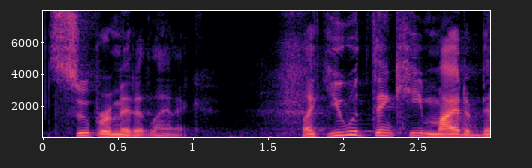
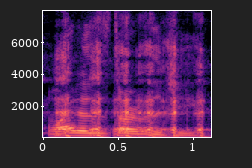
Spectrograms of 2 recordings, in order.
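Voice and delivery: laughing; 3 semitones higher, 6 dB louder than usual. Real, not acted. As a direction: laugh as you insist. Laughing while arguing spelling.

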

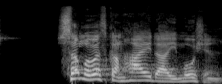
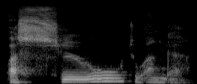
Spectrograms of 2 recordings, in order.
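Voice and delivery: slow, soft emphasis; 7 semitones lower, 9 dB quieter, much slower than usual. Shown as a demonstration. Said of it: "stressing scripture phrase".

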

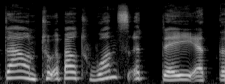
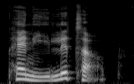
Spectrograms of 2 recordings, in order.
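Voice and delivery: ordinary delivery

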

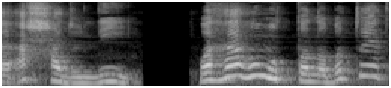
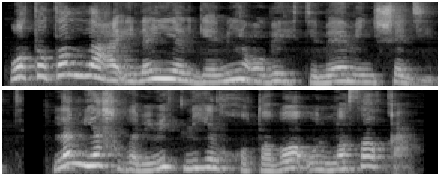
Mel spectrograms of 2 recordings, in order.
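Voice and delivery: ordinary delivery, nothing marked

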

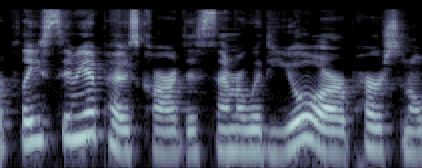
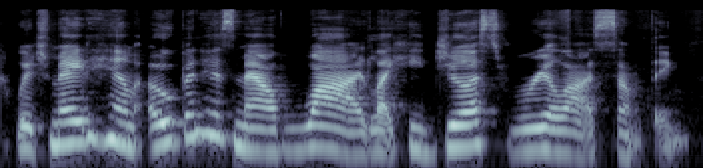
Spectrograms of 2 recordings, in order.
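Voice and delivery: usual speaking voice

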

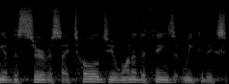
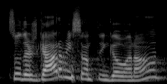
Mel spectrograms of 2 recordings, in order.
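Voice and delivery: loud, high, muddled mock-Irish lilt; half-Irish accent; 12 semitones higher, 14 dB louder than usual. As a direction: exclaim it in a dubious Irish accent. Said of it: "imagining somebody with half an Irish accent".

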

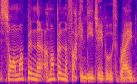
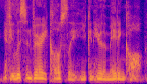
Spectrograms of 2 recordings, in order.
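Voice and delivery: hushed, softer mock wildlife narrator; mock nature documentary whisper; 8 semitones lower, 4 dB quieter than usual. DJ on the microphone mocking the bird-call guy, in a hushed nature-documentary whisper. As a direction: whisper it like you're stalking a rare bird.

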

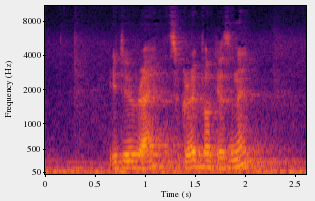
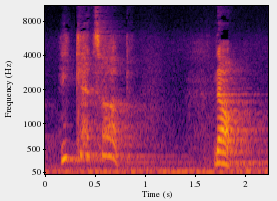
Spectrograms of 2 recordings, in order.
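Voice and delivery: much higher, hushed amazement; amazed; 13 semitones higher, 9 dB quieter than usual. Acted. Preacher marveling the dead boy rises, amazed. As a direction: marvel at the miracle. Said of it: "maybe I need to try again".

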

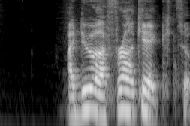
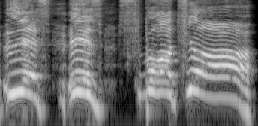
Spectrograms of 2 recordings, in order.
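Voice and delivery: very slow, high-pitched war cry; battle cry; 13 semitones higher, much slower than usual. Acted. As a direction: stretch each word into an over-the-top roar. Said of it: "I go say".

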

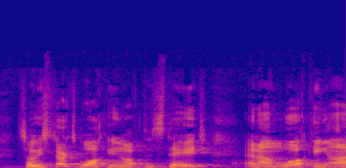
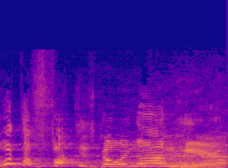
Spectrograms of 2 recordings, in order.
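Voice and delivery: bewildered; 9 semitones higher than usual. Retold or imitated. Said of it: "I'm like".

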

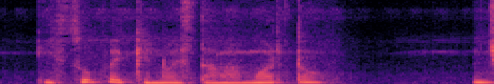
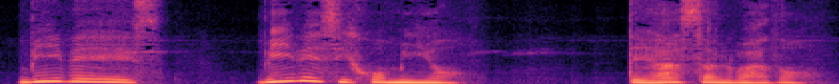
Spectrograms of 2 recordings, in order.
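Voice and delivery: loud, raised cry of relief; joyful outcry; 7 dB louder, slower than usual. A narrator's reading. Uncle finds his lost nephew alive, loud relieved outcry.

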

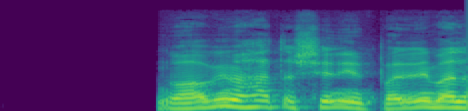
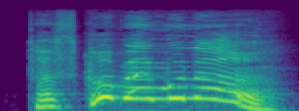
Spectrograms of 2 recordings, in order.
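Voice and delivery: high, slow exhortation; slower than usual. Acted. Rabbi urging listeners toward faith, high and slow.

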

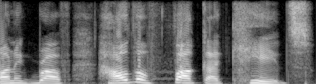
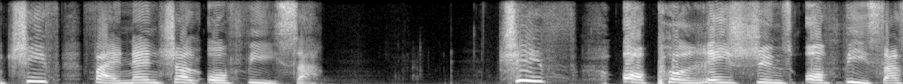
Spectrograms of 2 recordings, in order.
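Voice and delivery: ordinary talk, nothing marked

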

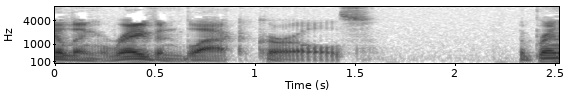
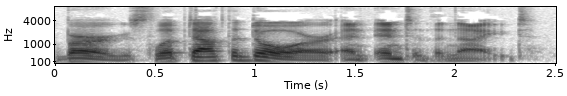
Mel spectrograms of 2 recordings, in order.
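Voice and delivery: usual speaking voice

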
